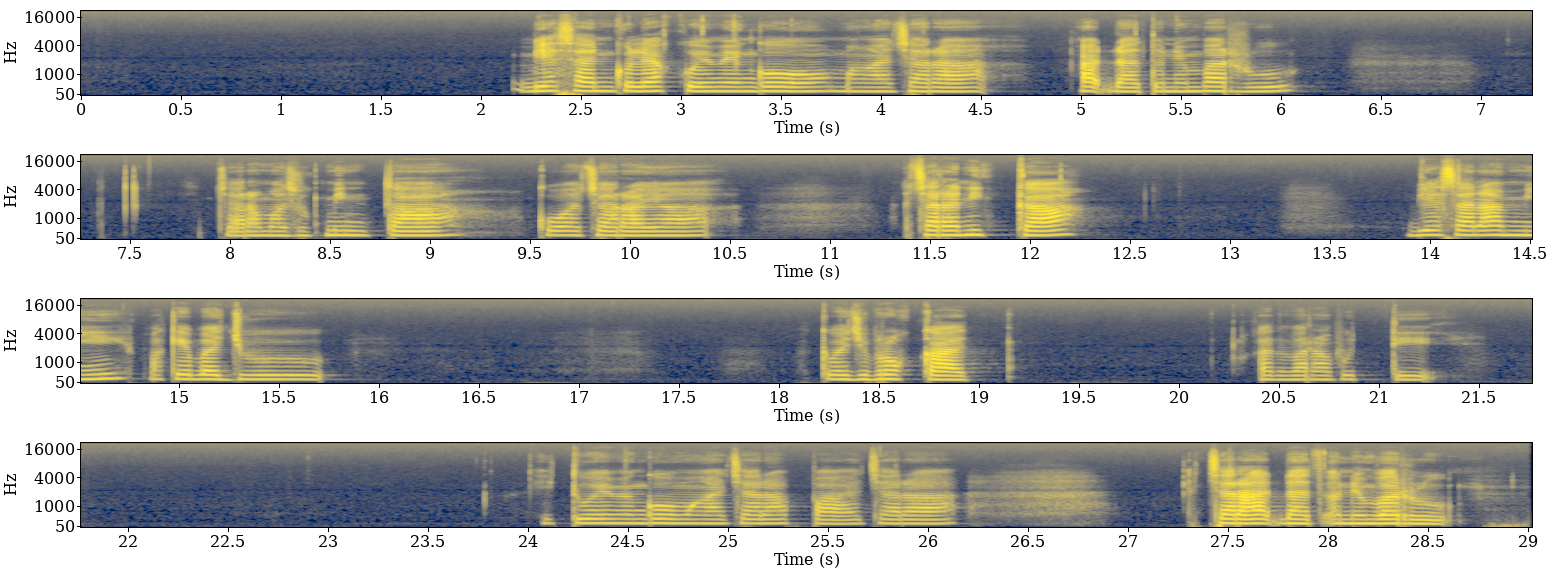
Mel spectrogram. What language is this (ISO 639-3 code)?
mqy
